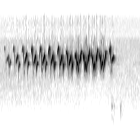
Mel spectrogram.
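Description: A Yellow-rumped Warbler sings a loose, high, musical trill of quick twittering notes, steady for about two seconds, then fading out into quiet.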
